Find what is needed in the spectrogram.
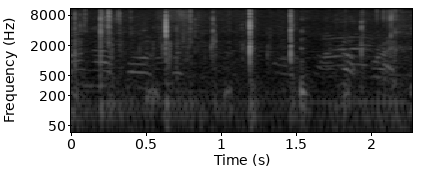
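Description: Faint, distant voices of players and spectators on an outdoor pitch, with several sharp, short clicks scattered through it.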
